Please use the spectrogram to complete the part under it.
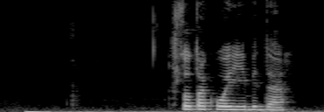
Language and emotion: Russian, neutral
